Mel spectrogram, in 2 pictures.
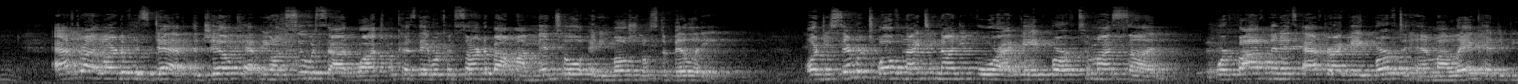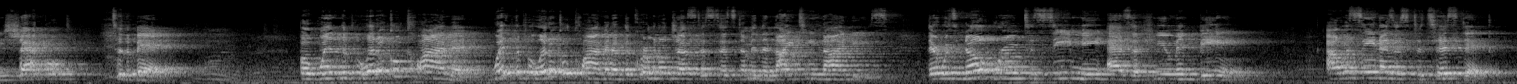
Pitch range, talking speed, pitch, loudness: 230-275 Hz, 170 wpm, 245 Hz, -19 LUFS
